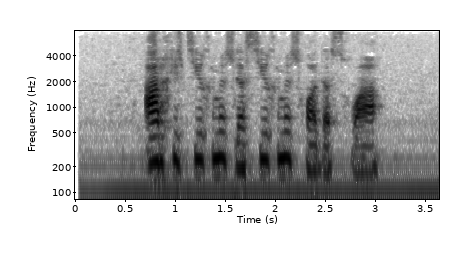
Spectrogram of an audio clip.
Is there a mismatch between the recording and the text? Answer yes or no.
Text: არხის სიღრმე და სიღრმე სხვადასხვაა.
no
